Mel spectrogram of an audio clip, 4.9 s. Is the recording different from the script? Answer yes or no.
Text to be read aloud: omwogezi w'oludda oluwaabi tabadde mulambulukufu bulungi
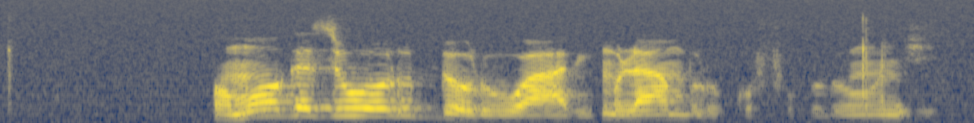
yes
